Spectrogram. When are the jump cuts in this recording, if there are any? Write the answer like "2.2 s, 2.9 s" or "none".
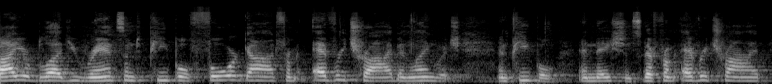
6.4 s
